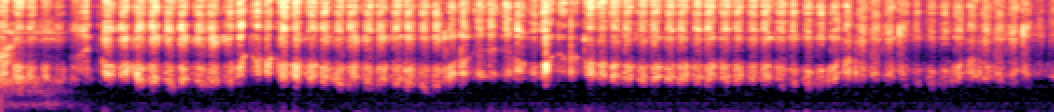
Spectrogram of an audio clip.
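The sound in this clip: A toothbrush scrubs teeth in rapid, even back-and-forth strokes that repeat many times at a steady rhythm. The brushing is fairly quiet and heard alone, while someone brushes another person's teeth.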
